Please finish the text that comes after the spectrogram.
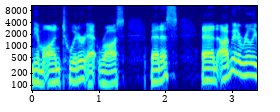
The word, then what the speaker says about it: Benes: our guest today is ross banish but it's spelled just b-e-n-e-s so you can find him on twitter at ross bennis and i'm going to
